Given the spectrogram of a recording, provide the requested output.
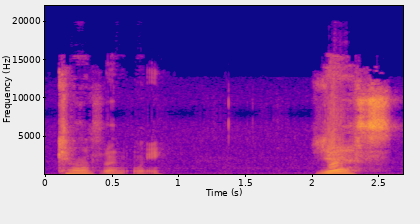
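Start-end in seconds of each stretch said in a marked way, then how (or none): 2.0-2.6 excited yes. Acted. Blake accepting eagerly.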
